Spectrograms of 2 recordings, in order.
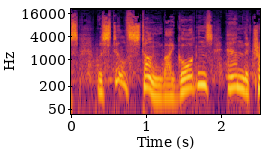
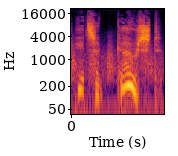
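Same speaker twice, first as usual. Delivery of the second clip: slow, hushed and higher, frightened; scared whisper of a ghost; 4 semitones higher, slower than usual. A narrator's reading. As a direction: breathe it out as if spotting a ghost. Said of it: "Thomas was very afraid".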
